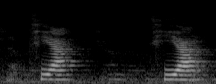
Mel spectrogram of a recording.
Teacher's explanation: It's basically a T sound. Basically make a T sound plus a y. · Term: palatal stops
